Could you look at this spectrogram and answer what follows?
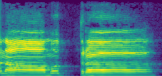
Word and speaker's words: नामुत्र: नाम, यहाँ पे जो म है इस पर, जो त्र है इस पर हम थोड़ा सा आघात देंगे। तो पार्थ नैवेह नामुत्र।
